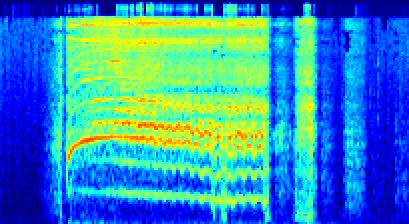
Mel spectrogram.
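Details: Horse whinny: a loud, high, quavering neigh lasting about two seconds, holding steady then fading with a wavering tremor, followed by a short snort and faint breathy sounds.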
